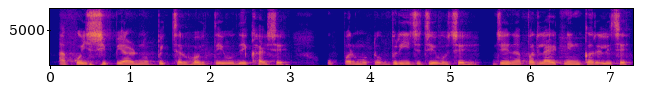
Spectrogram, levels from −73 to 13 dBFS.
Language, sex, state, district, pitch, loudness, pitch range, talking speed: Gujarati, female, Gujarat, Valsad, 160 Hz, -16 LUFS, 155-175 Hz, 155 wpm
